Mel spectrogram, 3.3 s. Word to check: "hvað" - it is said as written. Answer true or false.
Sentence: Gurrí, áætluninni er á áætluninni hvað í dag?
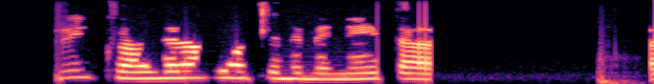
false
